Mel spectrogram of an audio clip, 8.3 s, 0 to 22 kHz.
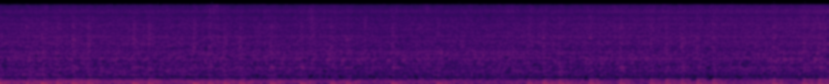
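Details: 2007 Ford Crown Victoria that shook violently during a highway pass and came home in limp mode: lumpy, uneven idle with an irregular stumble every second or two; engine misfire at idle, cylinder 8.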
